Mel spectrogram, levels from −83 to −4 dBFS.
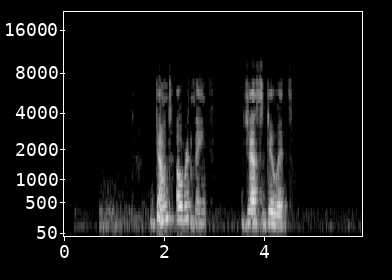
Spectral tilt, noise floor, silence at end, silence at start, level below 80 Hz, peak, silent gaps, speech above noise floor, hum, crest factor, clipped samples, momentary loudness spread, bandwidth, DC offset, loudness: -5 dB/octave; -75 dBFS; 1.55 s; 1.75 s; -70 dBFS; -6 dBFS; none; 50 dB; none; 24 dB; under 0.1%; 15 LU; 9.8 kHz; under 0.1%; -24 LUFS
